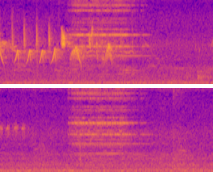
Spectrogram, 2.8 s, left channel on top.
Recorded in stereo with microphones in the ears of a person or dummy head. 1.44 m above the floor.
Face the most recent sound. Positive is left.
turn(degrees=-15)  # may be behind; listen again after turning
